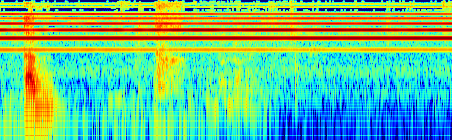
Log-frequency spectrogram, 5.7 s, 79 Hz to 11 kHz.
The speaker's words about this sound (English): Hopefully it's only a 2-trial fire alarm. Okay, good. Another Fawlty Towers-like feature of hotel. Most hotels just have 1 fire alarm practice, but anyway, there you go.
